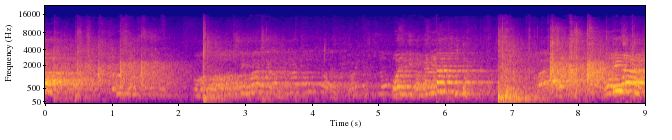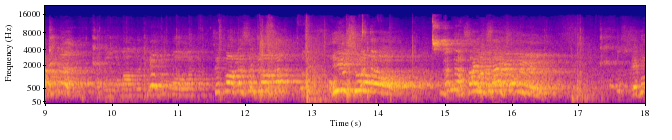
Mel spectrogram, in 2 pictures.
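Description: Futsal game in an echoing indoor sports hall: the ball is kicked and thuds on the court a few times, sharp and sudden, while players shout to each other across the court.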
